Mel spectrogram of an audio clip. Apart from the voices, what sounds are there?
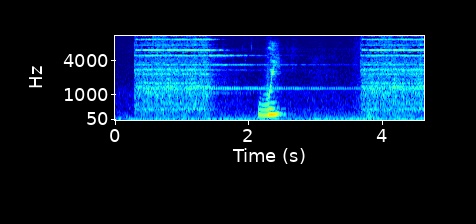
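telephone bell ringing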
